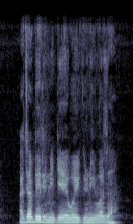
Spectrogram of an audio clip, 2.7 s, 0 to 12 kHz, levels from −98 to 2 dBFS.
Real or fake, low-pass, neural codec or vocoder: fake; 10.8 kHz; vocoder, 44.1 kHz, 128 mel bands, Pupu-Vocoder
